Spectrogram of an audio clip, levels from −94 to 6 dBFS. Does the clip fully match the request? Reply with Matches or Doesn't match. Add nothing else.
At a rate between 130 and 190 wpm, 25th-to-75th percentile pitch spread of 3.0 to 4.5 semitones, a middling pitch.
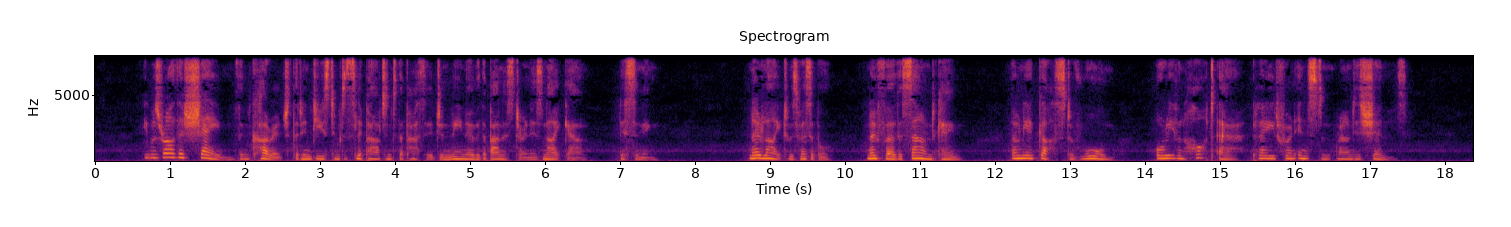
Doesn't match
